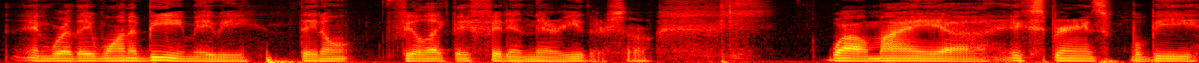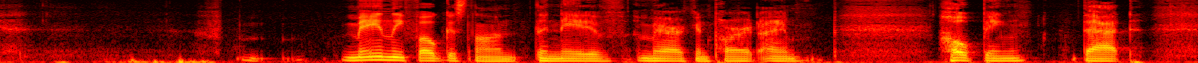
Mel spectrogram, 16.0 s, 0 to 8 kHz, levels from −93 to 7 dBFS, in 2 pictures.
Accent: American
